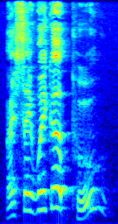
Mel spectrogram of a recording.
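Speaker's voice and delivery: high, loud wake-up call. A narrator's reading. Piglet waking Pooh from a happy dream, calling high.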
